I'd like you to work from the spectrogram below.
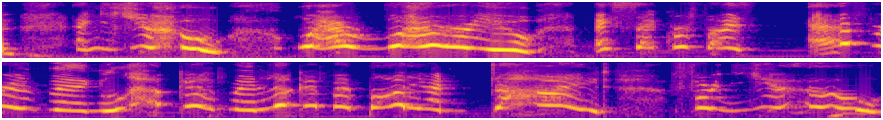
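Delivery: panicked, frantic outburst. Playing a character confronting the rest of the group, freaking out. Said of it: "I'm completely freaking out".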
